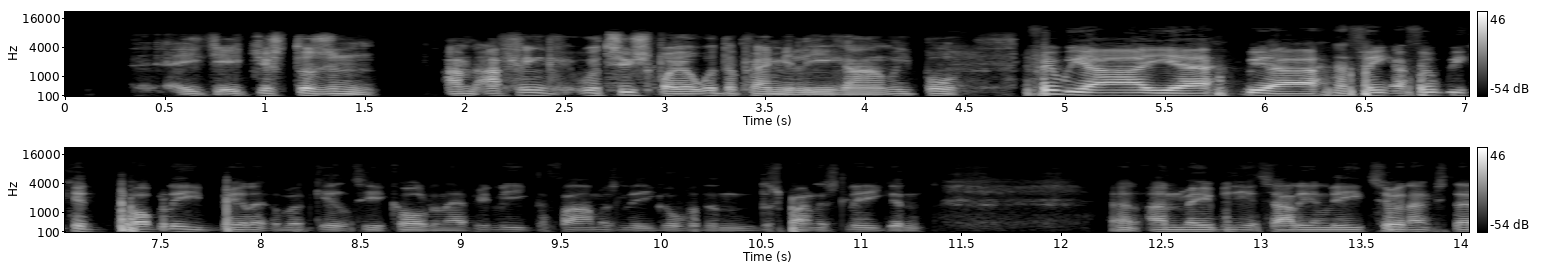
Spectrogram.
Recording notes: In the car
